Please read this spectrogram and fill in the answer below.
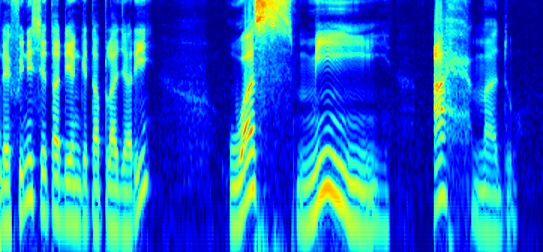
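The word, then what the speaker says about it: وَاسْمِي أَحْمَدُ: Wasmi Ahmadu. Tidak dibaca wa ismi, tapi dibacanya gimana? Wasmi Ahmadu.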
